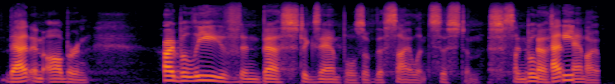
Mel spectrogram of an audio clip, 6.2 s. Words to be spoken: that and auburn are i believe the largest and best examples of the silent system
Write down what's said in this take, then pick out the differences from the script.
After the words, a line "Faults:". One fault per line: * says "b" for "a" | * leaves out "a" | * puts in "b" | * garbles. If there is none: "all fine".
that and auburn i believe and best examples of the silent system [garbled]
Faults:
* leaves out "are"
* leaves out "the largest"
* garbles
